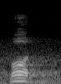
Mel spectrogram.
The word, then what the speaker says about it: Bohr: हाँ बोहर है, हाँ ऐसा होता है बोर, तो इसे बोर भी कह देते हैं। कुछ लोग है को साइलेंट बोल देते हैं, तो नील्स बोर का मॉडल कह देते हैं।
